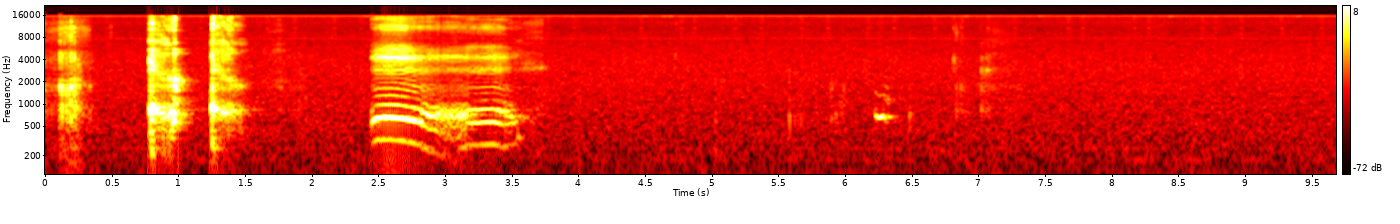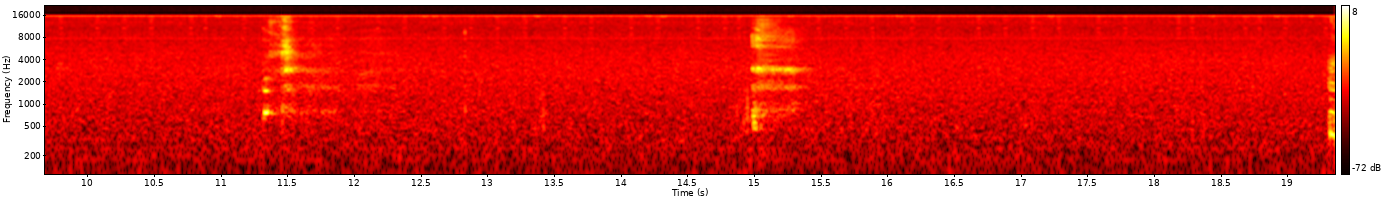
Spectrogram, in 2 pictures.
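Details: Infant with a cold, tired and sad: three short wet coughs, then a whiny cry and soft fussy sounds.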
